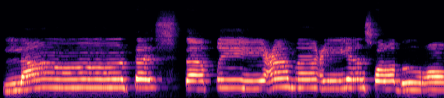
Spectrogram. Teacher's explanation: اور لن یہاں پر ہم نے اخفا کرنا ہے، سافٹ غنہ کرنا ہے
